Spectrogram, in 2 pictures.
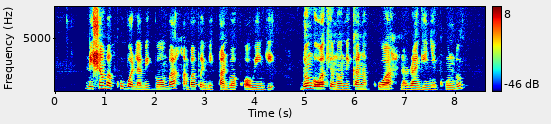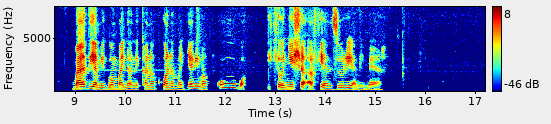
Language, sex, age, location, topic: Swahili, female, 18-24, Kisii, agriculture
